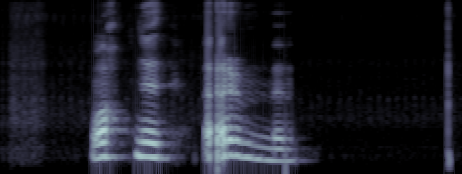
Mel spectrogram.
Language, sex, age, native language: Icelandic, female, 10, Icelandic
